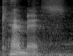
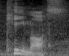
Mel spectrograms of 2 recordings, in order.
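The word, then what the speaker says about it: Chemos: it at first because i always want to call it chemis because i think chemist but it's not chemist it's kimos c-h-e-m-o-s we have a winner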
